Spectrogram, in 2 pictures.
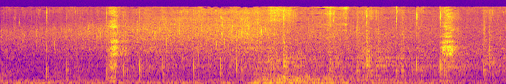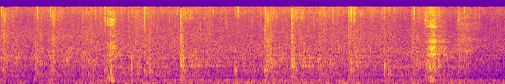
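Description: Footsteps run on a hard stone floor.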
